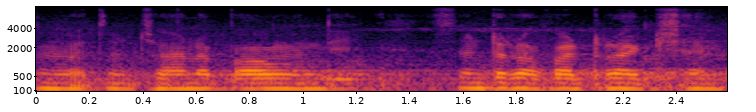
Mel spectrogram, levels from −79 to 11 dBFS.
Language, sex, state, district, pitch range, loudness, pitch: Telugu, male, Telangana, Nalgonda, 140-145 Hz, -16 LUFS, 140 Hz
